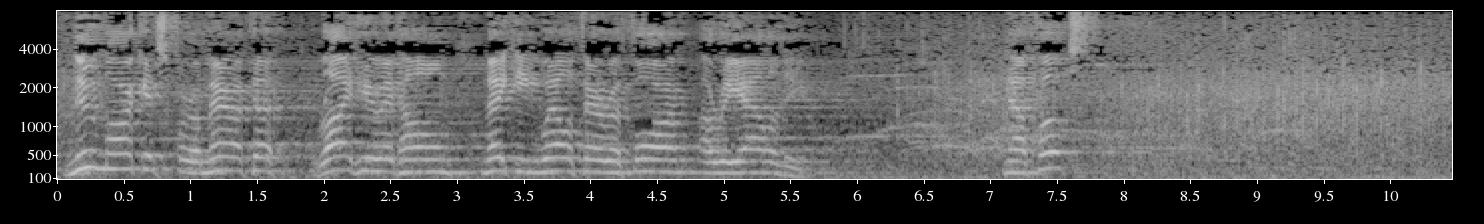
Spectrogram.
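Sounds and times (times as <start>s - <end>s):
large crowd applauding a political speech: 0.0s - 0.7s, 5.9s - 10.4s
speech: 0.1s - 5.8s, 7.1s - 7.9s.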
